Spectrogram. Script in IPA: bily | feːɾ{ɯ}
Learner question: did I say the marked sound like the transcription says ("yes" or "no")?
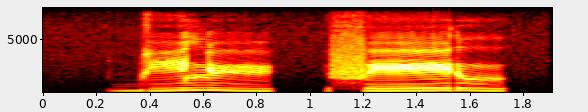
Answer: yes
